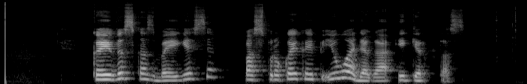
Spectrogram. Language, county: Lithuanian, Šiauliai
